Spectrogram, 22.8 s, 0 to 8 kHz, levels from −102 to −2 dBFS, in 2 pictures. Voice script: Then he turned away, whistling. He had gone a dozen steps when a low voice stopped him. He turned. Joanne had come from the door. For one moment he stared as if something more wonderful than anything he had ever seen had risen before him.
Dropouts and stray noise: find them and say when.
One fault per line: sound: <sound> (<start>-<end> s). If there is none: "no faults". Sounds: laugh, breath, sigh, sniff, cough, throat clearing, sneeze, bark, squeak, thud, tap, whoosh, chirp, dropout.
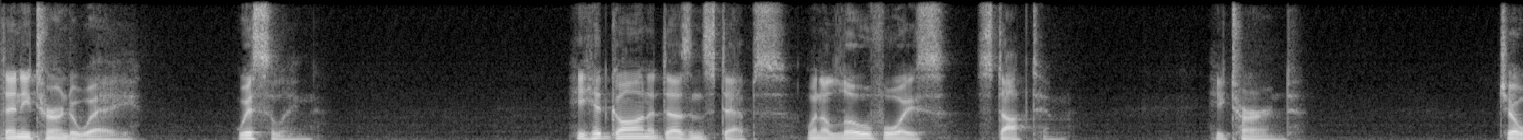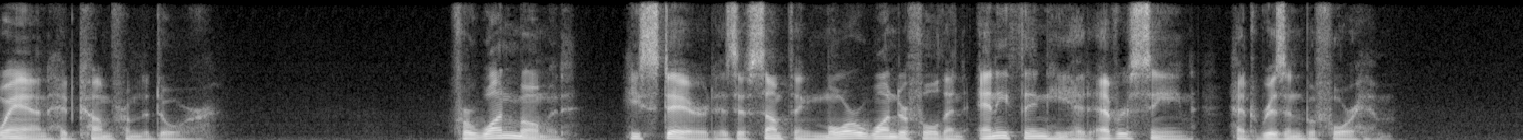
no faults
